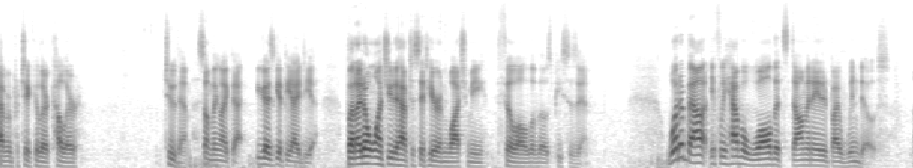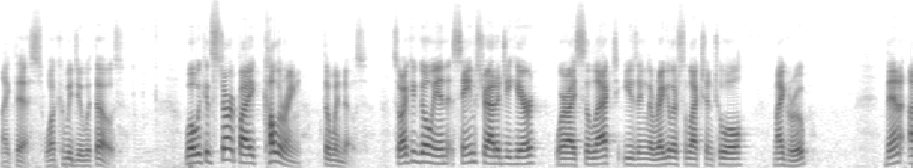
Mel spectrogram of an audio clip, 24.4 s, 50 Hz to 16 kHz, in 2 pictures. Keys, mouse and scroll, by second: 0.4 click, 2.0 click, 5.7-10.0 ctrl+0, 10.0 click, 10.1 click, 13.1 ctrl+=, 13.6 ctrl+=, 13.9 ctrl+=, 19.1 click, 20.0 click, 20.3 click, 20.7 click, 21.2 click, 22.3 click.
